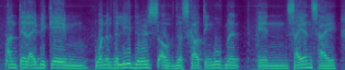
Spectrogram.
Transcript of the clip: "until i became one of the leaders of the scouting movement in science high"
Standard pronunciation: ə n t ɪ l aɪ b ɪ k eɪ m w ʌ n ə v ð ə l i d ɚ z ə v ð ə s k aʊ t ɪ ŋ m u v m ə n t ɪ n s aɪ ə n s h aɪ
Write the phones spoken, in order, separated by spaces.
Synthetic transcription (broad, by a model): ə n t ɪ l aɪ b ɪ k eɪ m w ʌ n ə v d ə l i d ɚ s ə v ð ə s k aʊ t ɪ ŋ m u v m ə n t ɪ n s aɪ ə n s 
